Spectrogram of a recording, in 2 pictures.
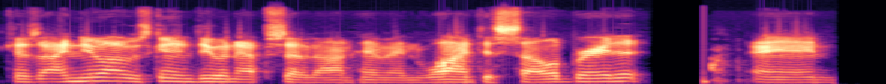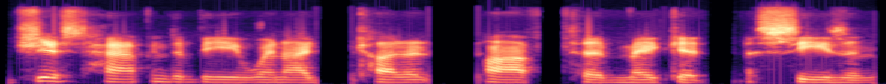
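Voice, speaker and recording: A man's voice: medium pitch, steady tone, normal speed, pushed and bright, dry recording, rough recording. A man talking casually as a host, showing off a bottle while recording on a close lav mic. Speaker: podcast host and whiskey audio drama creator.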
